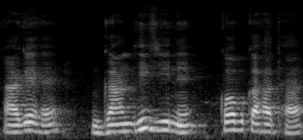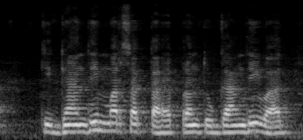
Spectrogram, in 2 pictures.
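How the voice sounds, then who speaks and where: A man's voice: on the high side, fairly even intonation, slow pace, warm tone, echoey room. A man giving an exam revision lesson, reading each question aloud and saying every answer twice. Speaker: teacher.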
